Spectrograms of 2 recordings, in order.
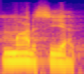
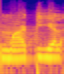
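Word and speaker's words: martial: पार्शियल initial special मार्शियल इसे टियल नहीं पढ़ेंगे पार्टियल इनिटियल स्पेटियल मार्टियल ऐसे नहीं मार्शियल ठीक आगे लिखा है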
